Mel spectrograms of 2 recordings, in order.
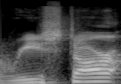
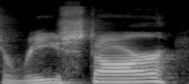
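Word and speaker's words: Ristar: Jump Around and shoot you with rockets it's pronounced uh restar I know someone pointed that out in the video I did on Genesis games as I suspected it is pronounced restar but man that don't sound as good I'm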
